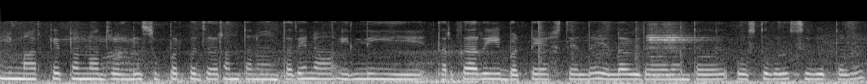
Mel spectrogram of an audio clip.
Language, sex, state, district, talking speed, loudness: Kannada, female, Karnataka, Raichur, 125 wpm, -13 LUFS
